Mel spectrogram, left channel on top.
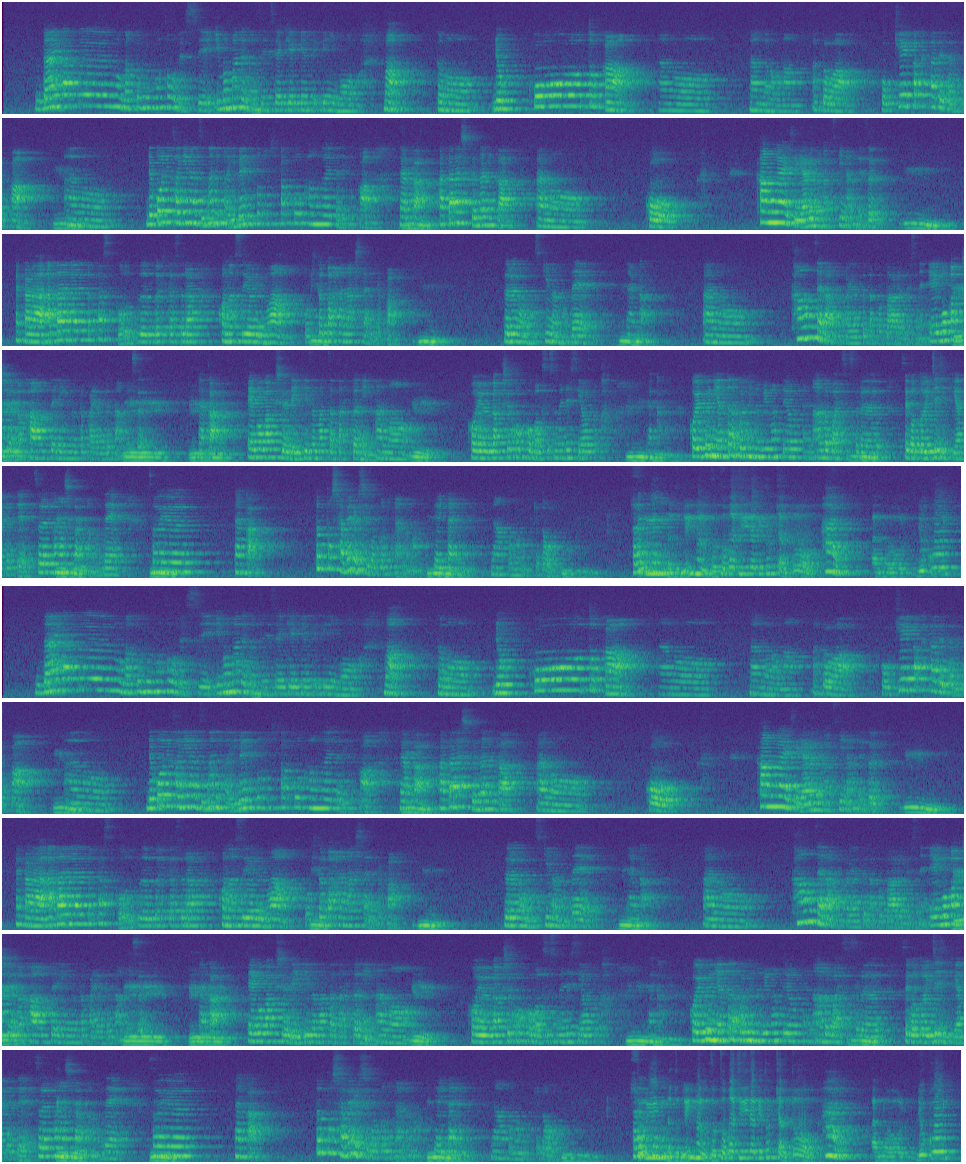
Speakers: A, on the left; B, on the right.
A: ん大学の学部もそうですし、今までの人生経験的にも、
B: うん、
A: まあ、その、旅行とか、あの、なんだろうな。あとは、こう、計画立てたりとか、
B: うん、
A: あの、旅行に限らず何かイベントの企画を考えたりとか、なんか、
B: うん、
A: 新しく何か、あの、こう、考えてやるのが好きなんです。
B: うん、
A: だから、与えられたタスクをずっとひたすらこなすよりは、こう、
B: う
A: 人と話したりとか
B: ん、
A: するのも好きなので、
B: うん、
A: なんか、あのーカウンセラーとかやってたことあるんですね。英語学習のカウンセリングとかやってたんです。
B: へえ、へえ、へえ、
A: なんか、英語学習で行き詰まっちゃった人に、あのー
B: へえ、
A: こういう学習方法がおすすめですよとか、
B: うん、
A: なんか、こういうふうにやったらこういうふうに伸びますよみたいなアドバイスする仕事を一時期やってて、
B: うん、
A: それ楽しかったので、
B: ええ、
A: そういう、
B: うん、
A: なんか、人と喋る仕事みたいなのやりたいなと思うんですけど、
B: うん、うん。そういう意味だとね、
A: それってね、
B: 今の言葉尻だけ取っちゃうと、
A: はい、
B: あの、旅行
